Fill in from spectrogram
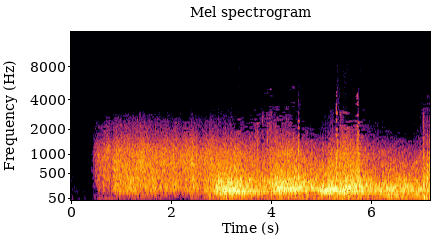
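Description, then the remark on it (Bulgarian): A deep, continuous rumble of thunder rolls in abruptly as a storm begins and keeps growling for several seconds, swelling louder twice as it goes on, with no voices present. “Сега като започне бурята, няма къде и да се подслоня.”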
